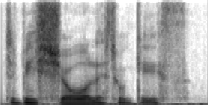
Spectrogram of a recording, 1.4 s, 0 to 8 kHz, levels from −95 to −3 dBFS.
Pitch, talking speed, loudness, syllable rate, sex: 200 Hz, 215 wpm, -16 LUFS, 5.8 syllables/s, female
